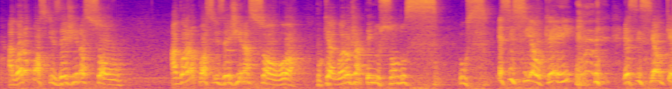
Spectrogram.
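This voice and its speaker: A man teaching a live exam-prep class, lively, firing questions at the students and answering them himself. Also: very high voice. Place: lecture hall with students. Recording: echoey hall with faint background noise.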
